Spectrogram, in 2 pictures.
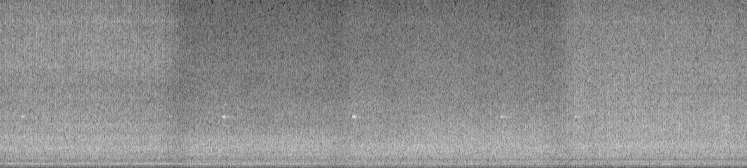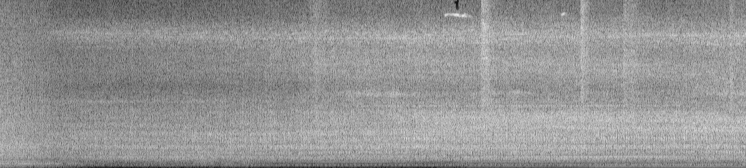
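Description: Fire engine running at the fire scene, a steady engine drone with a mechanical whine. About sixteen seconds in it cuts to the diesel engine of a heavy rescue truck idling with a low, steady hum, with a few light clicks.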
